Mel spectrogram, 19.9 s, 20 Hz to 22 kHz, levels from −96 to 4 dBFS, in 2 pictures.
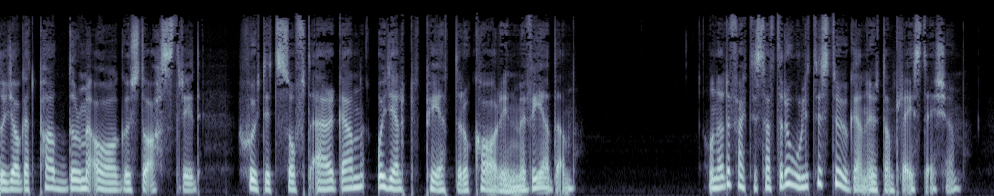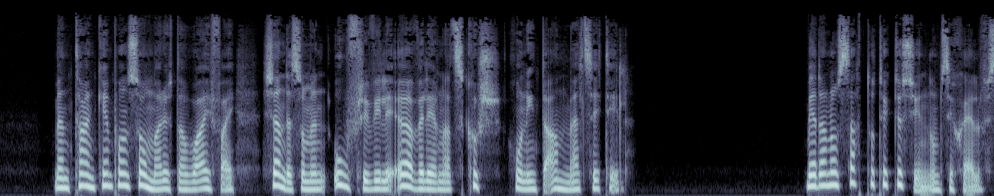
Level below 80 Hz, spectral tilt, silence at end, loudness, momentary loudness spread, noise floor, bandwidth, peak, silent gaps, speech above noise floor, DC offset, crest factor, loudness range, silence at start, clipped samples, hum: -50 dBFS; -5.5 dB/octave; 0 s; -18 LUFS; 8 LU; -78 dBFS; 16.5 kHz; 0 dBFS; none; 60 dB; under 0.1%; 18 dB; 4 LU; 0 s; under 0.1%; none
